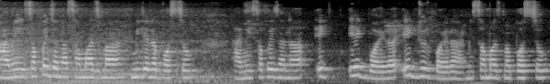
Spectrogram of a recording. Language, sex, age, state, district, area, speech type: Nepali, female, 30-45, West Bengal, Jalpaiguri, urban, spontaneous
